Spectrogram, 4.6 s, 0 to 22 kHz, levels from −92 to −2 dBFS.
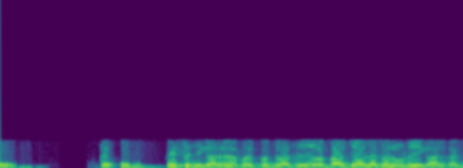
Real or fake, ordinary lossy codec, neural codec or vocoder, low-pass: fake; none; vocoder, 44.1 kHz, 128 mel bands every 512 samples, BigVGAN v2; 3.6 kHz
